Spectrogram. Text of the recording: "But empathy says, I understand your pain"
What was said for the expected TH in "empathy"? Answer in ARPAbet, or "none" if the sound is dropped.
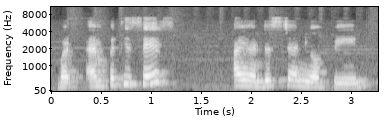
T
